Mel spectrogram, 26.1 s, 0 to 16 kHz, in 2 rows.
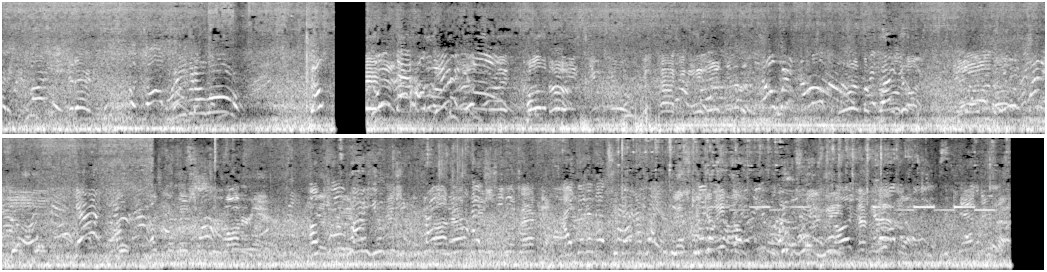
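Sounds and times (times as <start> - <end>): low engine hum: 0.0 - 25.3
people arguing: 0.0 - 25.6.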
